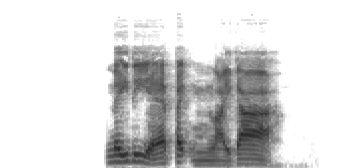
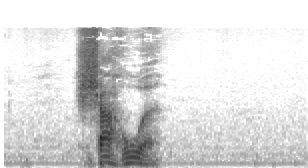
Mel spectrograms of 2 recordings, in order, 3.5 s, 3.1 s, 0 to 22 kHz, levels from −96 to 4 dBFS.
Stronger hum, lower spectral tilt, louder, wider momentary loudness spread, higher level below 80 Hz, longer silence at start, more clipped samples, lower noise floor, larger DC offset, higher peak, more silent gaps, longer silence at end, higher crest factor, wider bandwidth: neither; first, -4.5 dB/octave vs -3 dB/octave; first, -17 LUFS vs -21 LUFS; second, 8 LU vs 23 LU; second, -66 dBFS vs -58 dBFS; first, 1.05 s vs 0.75 s; neither; first, under -90 dBFS vs -62 dBFS; neither; about the same, -2 dBFS vs 0 dBFS; neither; second, 0.75 s vs 1.5 s; second, 18 dB vs 26 dB; second, 7.4 kHz vs 11.5 kHz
